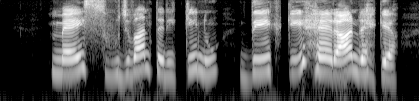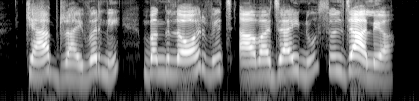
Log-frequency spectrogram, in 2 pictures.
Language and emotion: Punjabi, surprised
